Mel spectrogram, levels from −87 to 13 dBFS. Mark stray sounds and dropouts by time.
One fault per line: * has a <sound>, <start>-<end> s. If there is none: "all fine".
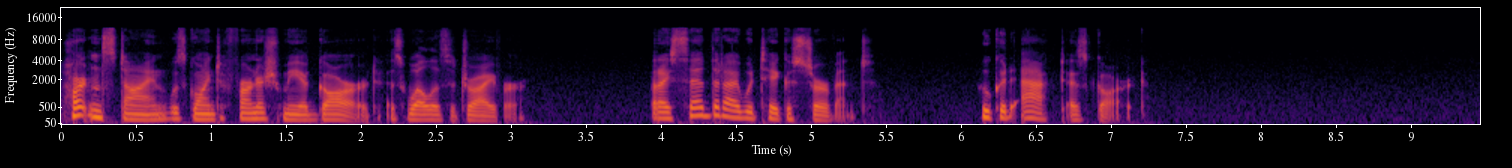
all fine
